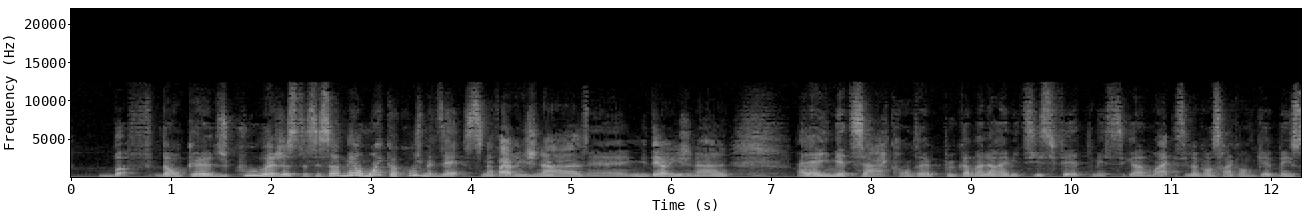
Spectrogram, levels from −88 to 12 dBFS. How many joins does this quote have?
2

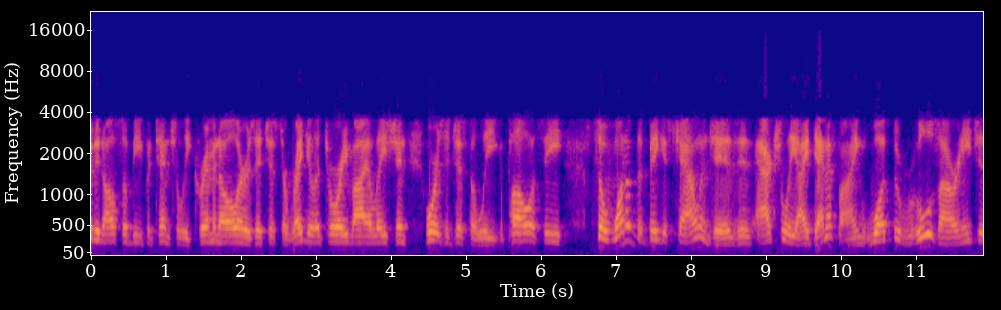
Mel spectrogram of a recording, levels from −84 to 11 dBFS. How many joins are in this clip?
1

